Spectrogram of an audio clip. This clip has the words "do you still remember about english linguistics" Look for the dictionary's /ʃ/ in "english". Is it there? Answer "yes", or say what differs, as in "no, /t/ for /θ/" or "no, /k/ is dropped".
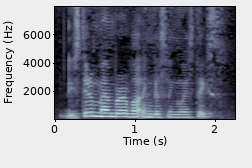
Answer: no, /s/ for /ʃ/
